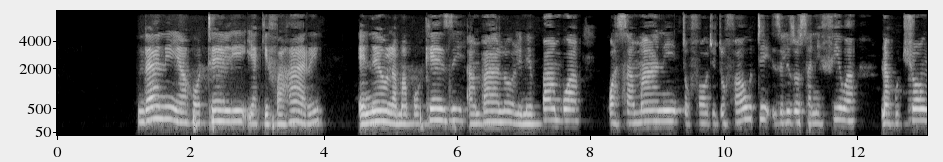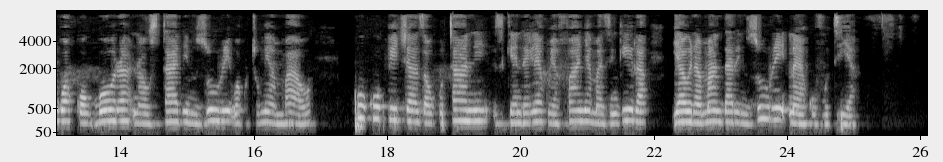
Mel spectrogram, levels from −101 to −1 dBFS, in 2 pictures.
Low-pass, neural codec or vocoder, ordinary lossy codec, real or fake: 7.2 kHz; none; AAC, 32 kbps; real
